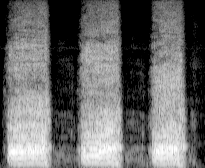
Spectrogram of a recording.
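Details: A grizzly bear (Ursus arctos horribilis) gives three harsh, throaty roars, each under a second with brief pauses between.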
